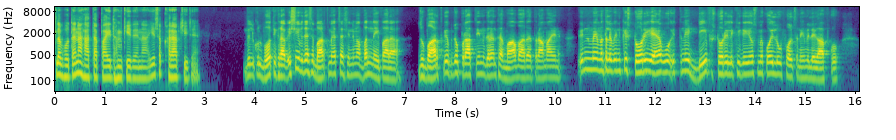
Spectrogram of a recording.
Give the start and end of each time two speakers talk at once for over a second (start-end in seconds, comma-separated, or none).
none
